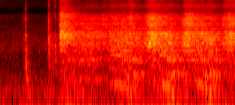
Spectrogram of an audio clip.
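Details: High-mileage BMW after replacing a burned fuse: fuel pump now working, no fault codes; brief crank, catches at once and settles into an even run with no misfire; a healthy start.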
